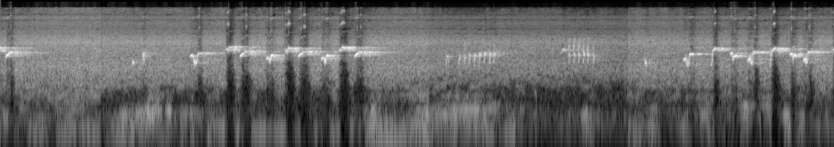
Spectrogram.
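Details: Yellow-vented bulbul singing, a song meant to provoke other bulbuls into singing; bubbly, whistled phrases of quick rising and falling notes come in bursts, mainly early-middle and at the end, over steady hiss with frequent sharp clicks.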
